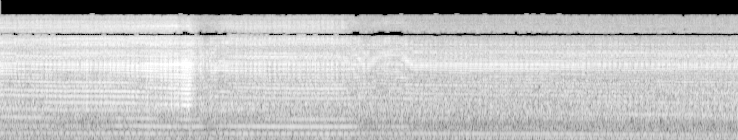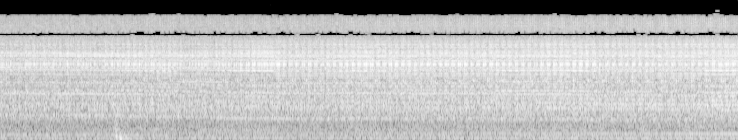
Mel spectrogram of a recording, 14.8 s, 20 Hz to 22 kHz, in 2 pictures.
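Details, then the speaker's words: 2007 Cadillac DTS, newly replaced power steering pump while bleeding: steady high buzzy whine over idle from air in the system, easing slightly as it runs. "Okay, at this point, we add fluid till it quiets down, because we've got the fluid in the system."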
